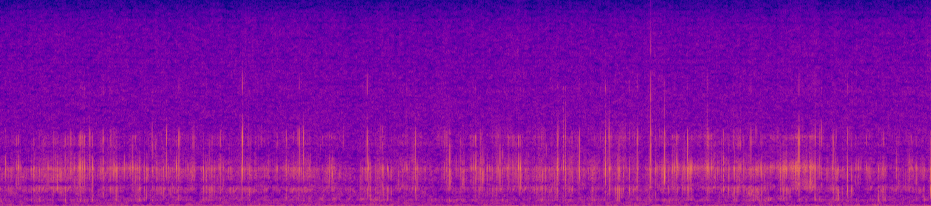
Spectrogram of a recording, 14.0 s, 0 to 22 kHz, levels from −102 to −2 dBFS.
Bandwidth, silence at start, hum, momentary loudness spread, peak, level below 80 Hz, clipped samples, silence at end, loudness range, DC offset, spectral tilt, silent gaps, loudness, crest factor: over 20 kHz; 0 s; none; 9 LU; -8 dBFS; -60 dBFS; under 0.1%; 0 s; 5 LU; under 0.1%; 0.5 dB/octave; none; -41 LUFS; 36 dB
